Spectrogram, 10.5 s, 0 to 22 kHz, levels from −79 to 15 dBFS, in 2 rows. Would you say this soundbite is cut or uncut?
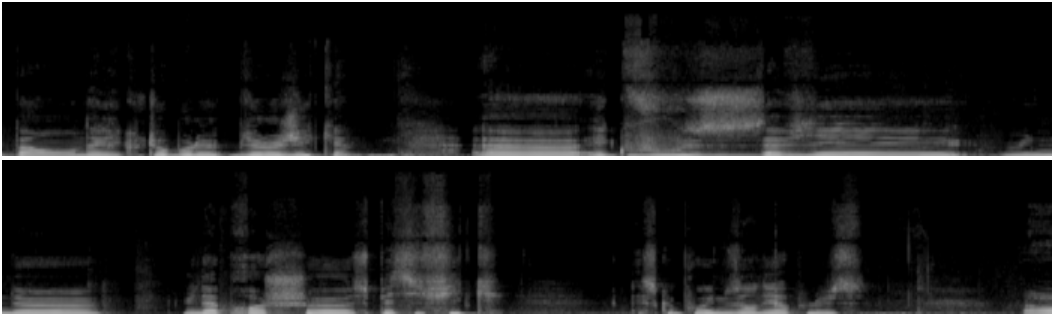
uncut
